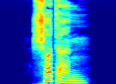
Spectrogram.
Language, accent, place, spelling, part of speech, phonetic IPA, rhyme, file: German, Germany, Berlin, Schottern, noun, [ˈʃɔtɐn], -ɔtɐn, De-Schottern.ogg
- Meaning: dative plural of Schotter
